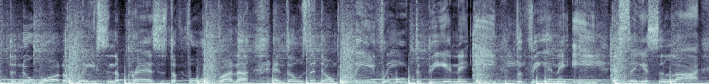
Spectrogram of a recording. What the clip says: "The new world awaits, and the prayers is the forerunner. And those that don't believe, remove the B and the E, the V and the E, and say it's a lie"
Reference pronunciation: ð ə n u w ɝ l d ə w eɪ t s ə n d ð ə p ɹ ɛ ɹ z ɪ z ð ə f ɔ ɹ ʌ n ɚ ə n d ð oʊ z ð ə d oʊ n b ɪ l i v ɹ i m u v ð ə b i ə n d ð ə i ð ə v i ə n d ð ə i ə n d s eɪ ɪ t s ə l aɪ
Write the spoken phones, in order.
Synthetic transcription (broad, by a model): ð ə n u w ɝ l d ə w eɪ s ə n ð ə p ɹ ɛ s ɪ z ð ə f ɔ ɹ ʌ n ɚ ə n ð oʊ z ð ə d oʊ n b ɪ l i v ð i m u v ð ə b i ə n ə i ð ə v i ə n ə i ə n s eɪ ɪ t s ə l aɪ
